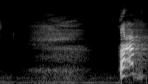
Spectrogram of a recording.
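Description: One sharp, loud human sneeze bursts out near the end after a soft breathy intake, close to the microphone with no talking.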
